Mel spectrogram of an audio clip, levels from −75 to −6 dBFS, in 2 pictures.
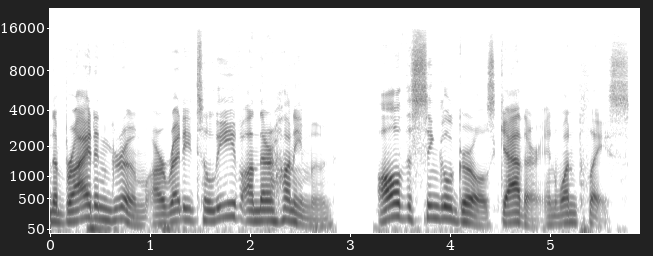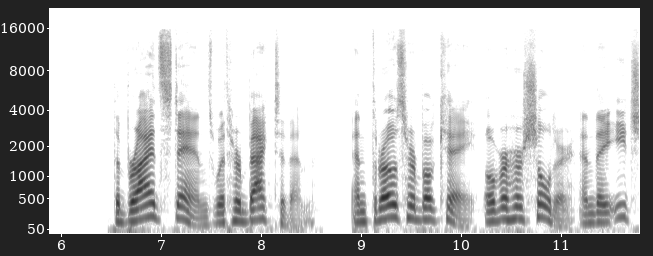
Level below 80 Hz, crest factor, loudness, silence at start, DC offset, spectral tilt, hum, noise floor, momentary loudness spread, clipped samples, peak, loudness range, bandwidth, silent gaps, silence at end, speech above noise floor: -52 dBFS; 20 dB; -30 LUFS; 0 s; under 0.1%; -5 dB/octave; none; under -90 dBFS; 13 LU; under 0.1%; -10 dBFS; 2 LU; 16 kHz; 2.87-3.23 s, 5.79-6.46 s, 8.65-8.89 s; 0 s; over 60 dB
